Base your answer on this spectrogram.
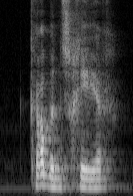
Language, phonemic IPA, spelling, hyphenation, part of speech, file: Dutch, /ˈkrɑ.bə(n)ˌsxeːr/, krabbenscheer, krab‧ben‧scheer, noun, Nl-krabbenscheer.ogg
- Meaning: water soldier (Stratiotes aloides)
